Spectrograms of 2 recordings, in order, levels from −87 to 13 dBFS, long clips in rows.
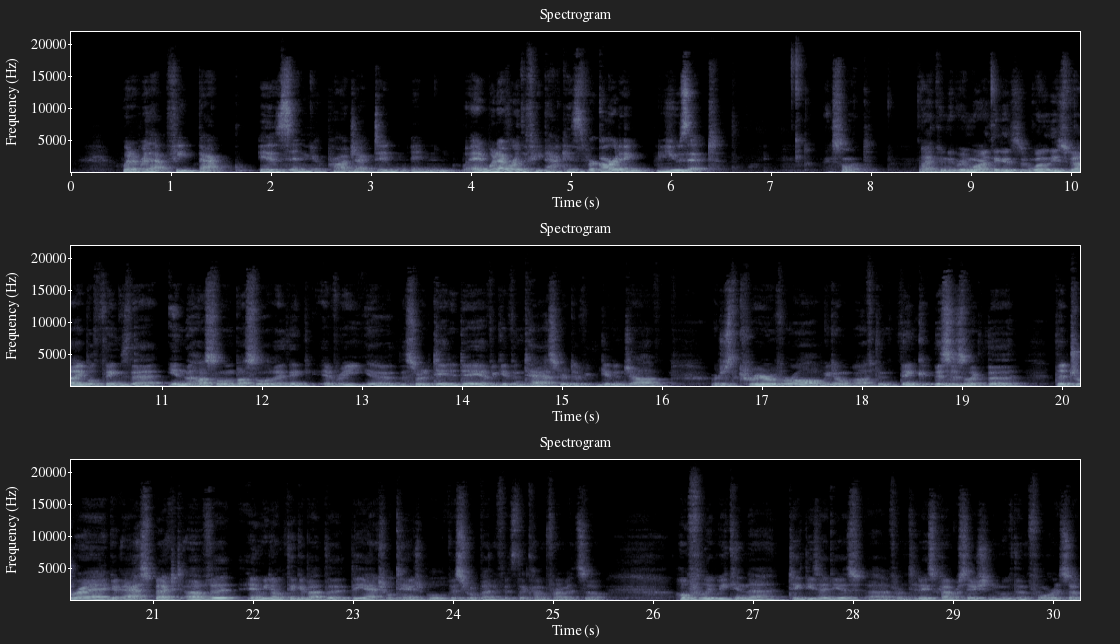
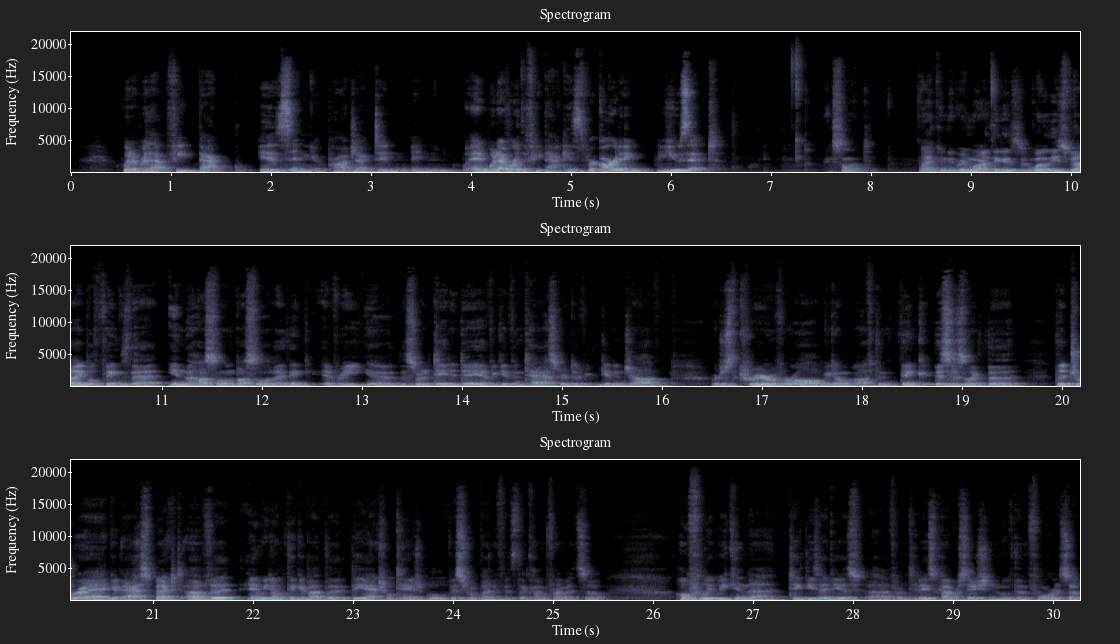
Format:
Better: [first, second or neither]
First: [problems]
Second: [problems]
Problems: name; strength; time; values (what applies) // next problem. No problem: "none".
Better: neither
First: room echo; slight; dies away in 0.3 s // off-mic speech; far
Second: room echo; slight; dies away in 0.3 s // off-mic speech; far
